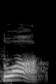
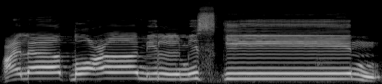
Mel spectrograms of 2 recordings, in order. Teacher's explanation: طعامل یعنی موٹا بھی کرنا ہے, ہونٹوں کو گول نہیں کرنا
